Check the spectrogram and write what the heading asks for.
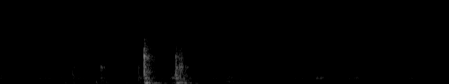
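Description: Near silence broken by two short clicks about a second and a half in, a cutter nipping the bonsai wire on a larch's branch, with a few fainter ticks of the wire being handled.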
